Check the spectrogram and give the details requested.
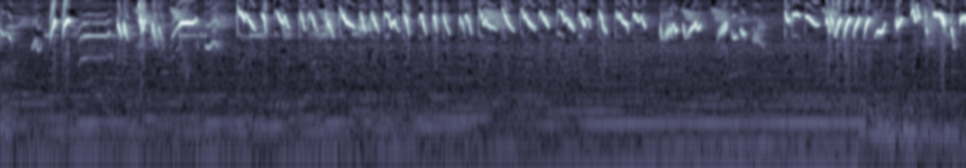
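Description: An orange-headed thrush sings a fast, unbroken stream of sweet, varied whistles and sharp trills, with rapid repeated phrases and a faint low hum underneath.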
